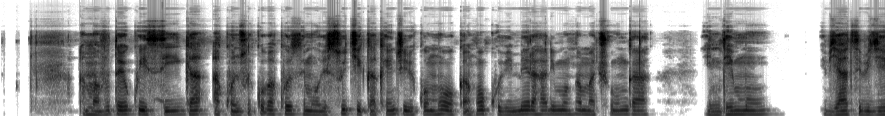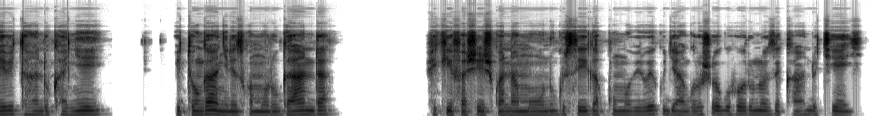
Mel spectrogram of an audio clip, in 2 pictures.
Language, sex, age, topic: Kinyarwanda, male, 18-24, health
